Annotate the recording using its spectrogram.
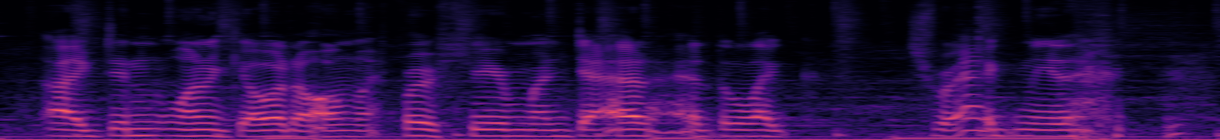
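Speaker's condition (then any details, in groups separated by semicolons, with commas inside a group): Friedreich's ataxia; neuromuscular disease, muscle weakness; living independently; affects reflexes and speech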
